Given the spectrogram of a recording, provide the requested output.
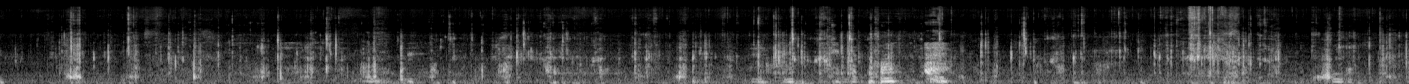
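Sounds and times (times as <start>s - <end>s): lip smacks: 0.0s - 14.0s
wet crunchy bites: 0.0s - 14.0s.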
